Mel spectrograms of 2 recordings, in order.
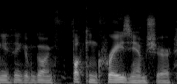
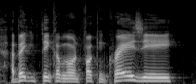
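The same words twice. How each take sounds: First: Said in the usual way. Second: Loud, high, manic yell; shouting. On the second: Real, not acted. To listeners who think I'm crazy, shouted. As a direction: yell it like you've lost it.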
